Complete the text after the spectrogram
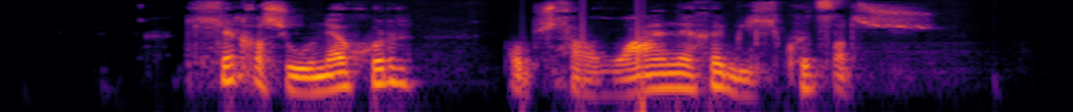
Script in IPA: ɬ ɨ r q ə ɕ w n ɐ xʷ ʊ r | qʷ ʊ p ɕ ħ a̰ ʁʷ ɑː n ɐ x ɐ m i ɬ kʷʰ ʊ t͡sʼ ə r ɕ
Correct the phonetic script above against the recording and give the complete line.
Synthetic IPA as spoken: ɬ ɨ r q ə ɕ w n ɐ xʷ ʊ r | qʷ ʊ p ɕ ħ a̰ ʁʷ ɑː n ɐ x ɐ m i ɬ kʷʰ ʊ t͡sʼ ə r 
